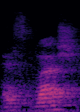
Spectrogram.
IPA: eˈsplæʃ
